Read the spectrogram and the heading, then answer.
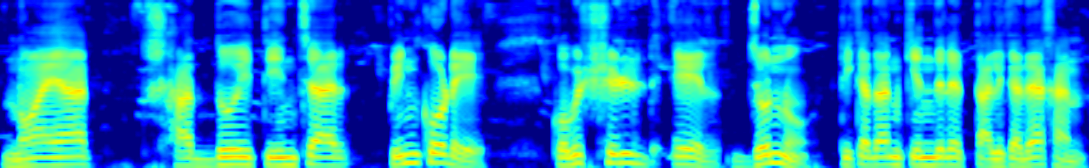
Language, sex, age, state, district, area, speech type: Bengali, male, 45-60, West Bengal, Hooghly, urban, read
